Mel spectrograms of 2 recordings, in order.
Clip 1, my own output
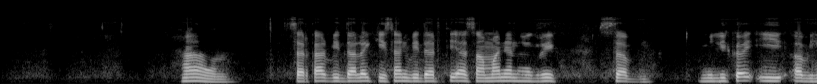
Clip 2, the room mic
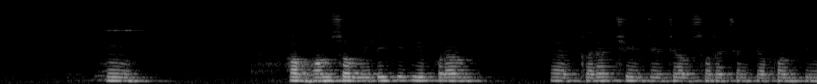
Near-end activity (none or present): present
